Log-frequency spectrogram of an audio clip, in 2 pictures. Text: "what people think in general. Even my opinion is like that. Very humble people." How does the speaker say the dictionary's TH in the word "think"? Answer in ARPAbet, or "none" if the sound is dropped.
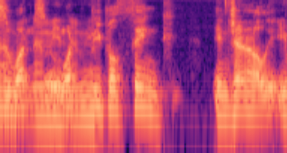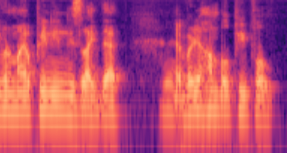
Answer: TH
